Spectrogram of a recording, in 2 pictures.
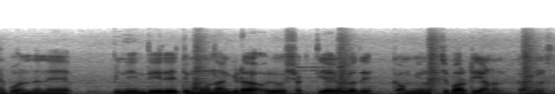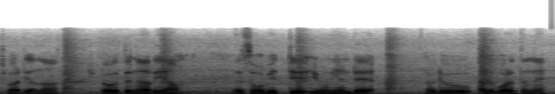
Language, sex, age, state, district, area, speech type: Malayalam, male, 18-30, Kerala, Malappuram, rural, spontaneous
